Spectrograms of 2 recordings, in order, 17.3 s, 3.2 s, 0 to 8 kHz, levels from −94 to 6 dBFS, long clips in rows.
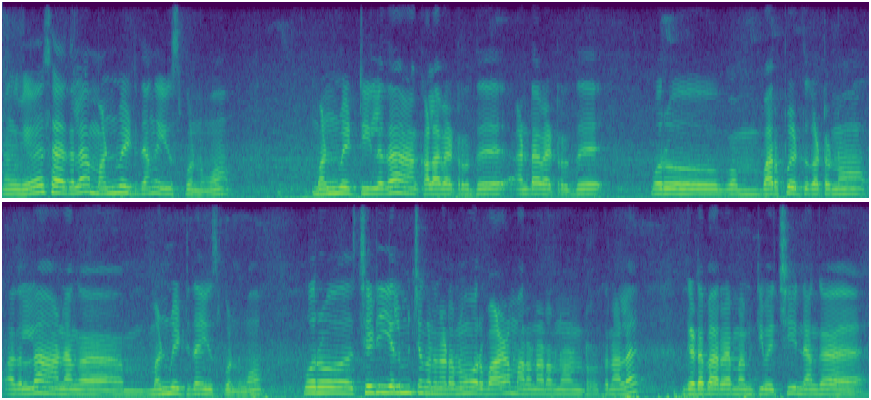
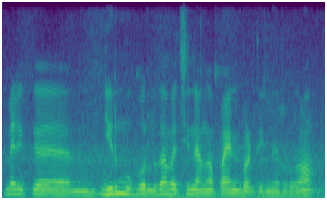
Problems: constant background noise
